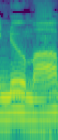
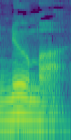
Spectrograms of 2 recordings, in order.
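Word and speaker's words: pneuma (πνεῦμα): Now, you say pneuma, but no self-respecting Greek would ever say pneuma. There are no silent letters in Greek. It's pneuma. So we have the verb pistuo. P-I-S-T-E-U long O.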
